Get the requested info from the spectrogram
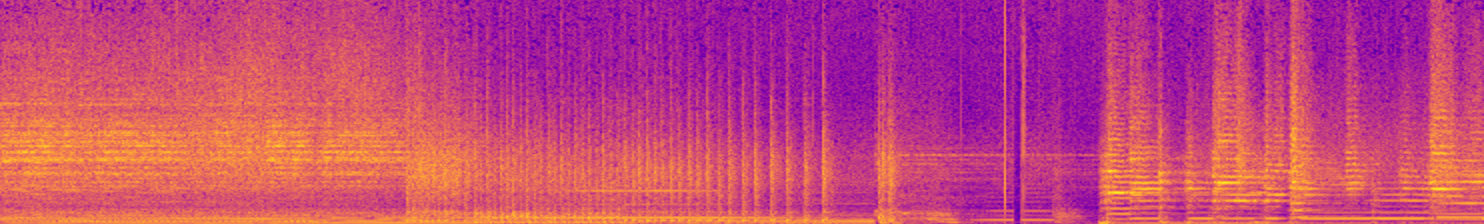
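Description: Heavy psychedelic rock played by a band of electric guitar, bass and drum kit. Nearly nine seconds in, the full band drops away for a couple of seconds, and then a picked guitar riff comes in over the drums.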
